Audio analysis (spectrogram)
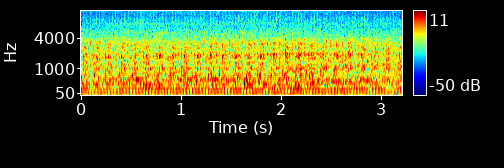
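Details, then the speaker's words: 2013 Kia Sportage G4KD, AWD automatic, 169,000 km: steady idle with a hard, even diesel-like clatter from several cylinders; endoscopy found scoring in all four cylinders, causing piston slap. "Ну и слышно что брякает не один цилиндром а их много он как дизелёк работает как будто бы дизельные фос сунки почат порят"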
